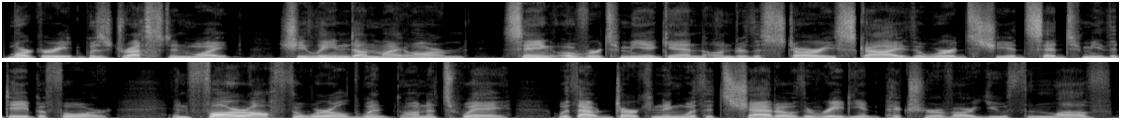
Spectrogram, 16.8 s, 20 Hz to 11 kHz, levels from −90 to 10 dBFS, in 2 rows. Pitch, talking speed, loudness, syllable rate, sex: 155 Hz, 185 wpm, -22 LUFS, 4.6 syllables/s, male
